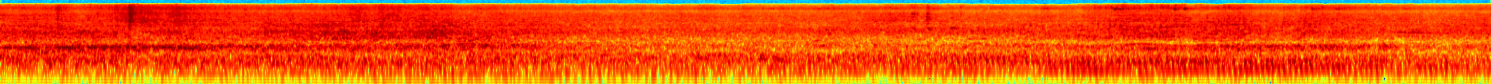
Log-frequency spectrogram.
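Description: Steady background noise: an even hiss and drone with no distinct event.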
